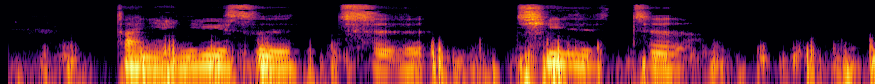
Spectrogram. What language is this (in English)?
Chinese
